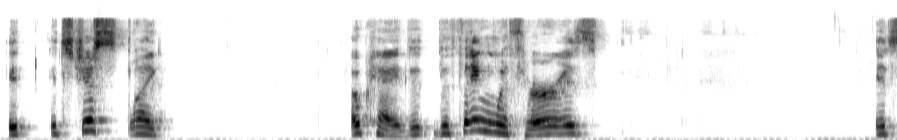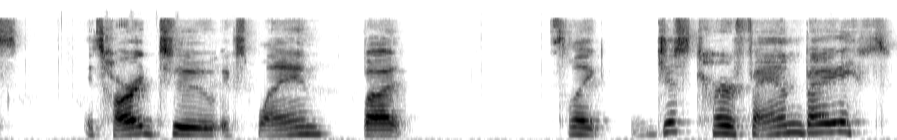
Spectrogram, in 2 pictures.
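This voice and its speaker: A podcast guest talking casually and reflectively, in a halting, thoughtful way, repeating words while searching for the right phrasing. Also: mid-range voice, mellow. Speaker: podcast guest, comedy enthusiast. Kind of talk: casual reflective interview talk.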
